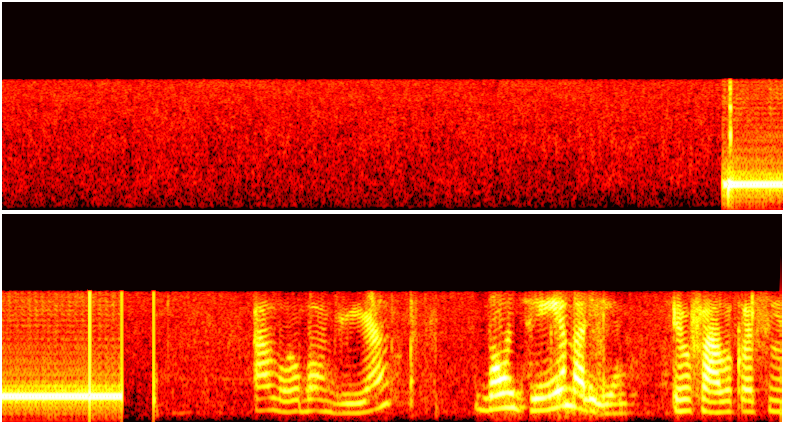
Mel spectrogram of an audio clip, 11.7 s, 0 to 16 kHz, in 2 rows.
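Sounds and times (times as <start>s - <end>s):
telephone tone while a bank call is transferred: 5.4s - 6.8s
speech: 7.8s - 11.7s.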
